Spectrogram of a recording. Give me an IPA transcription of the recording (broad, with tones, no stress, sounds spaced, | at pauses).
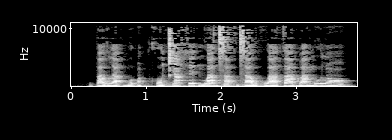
p a˧ w l a˨ ʔ b o˨ ʔ ɔ̃˦ t̚ kʰ o˧ t͡ɕ ã˥˧ h e˦ ʔ n̪ w a˥˧ d͡z a˨ ʔ d͡z a˦ w h w a˦ t̪ a˥˧ b a˥˧ m u˦ l ɔ̃˥˧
